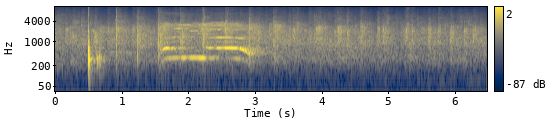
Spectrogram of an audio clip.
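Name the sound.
audience clapping hands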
